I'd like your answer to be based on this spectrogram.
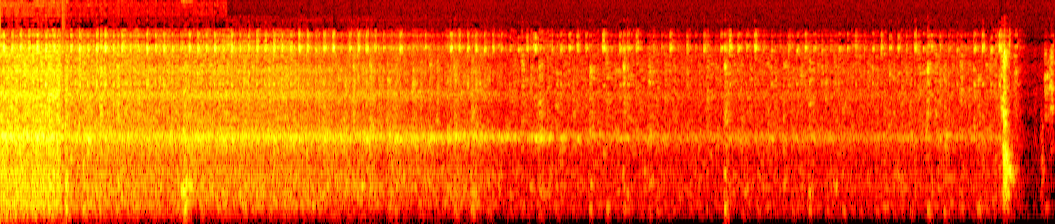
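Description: A sewing machine stitches a block for a farm-girl vintage quilt, running as one steady, continuous drone for about ten seconds and then stopping with a brief clack at the end.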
